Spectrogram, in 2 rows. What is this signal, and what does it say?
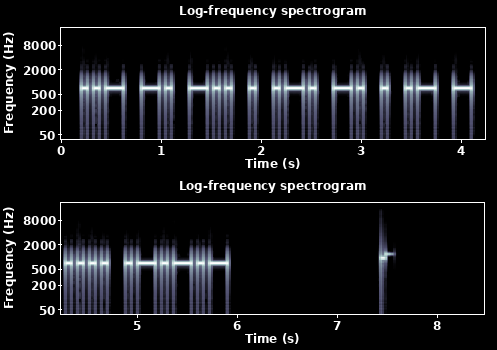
Morse code, heard as a keyed tone, about 19 wpm, 700 Hz. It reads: UNDERNEATH.
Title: A Sound Of Thunder 20wpm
